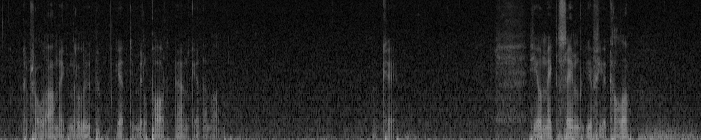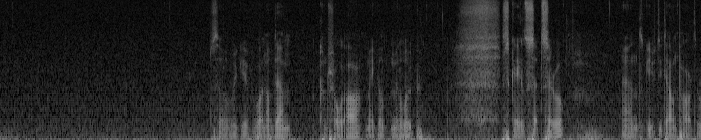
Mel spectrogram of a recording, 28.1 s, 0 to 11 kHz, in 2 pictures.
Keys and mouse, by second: 0.4 ctrl+r, 1.8-4.0 right drag, 2.9 click, 4.0 click, 7.5 a, 9.6 Tab, 11.4 Tab, 17.8 Tab, 18.5 Tab, 20.8 ctrl+r, 24.3 s, 27.4 click.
